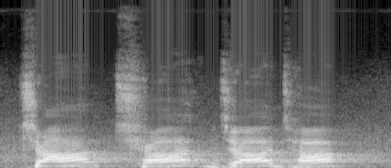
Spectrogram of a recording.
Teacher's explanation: चा, छा, जा, झा ये स्पर्श संघर्षी व्यंजन है।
